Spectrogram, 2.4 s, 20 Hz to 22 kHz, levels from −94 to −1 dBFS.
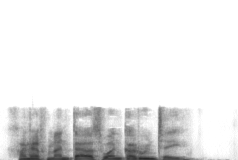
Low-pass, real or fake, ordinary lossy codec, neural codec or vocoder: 7.2 kHz; fake; AAC, 48 kbps; codec, 16 kHz, 1 kbps, X-Codec, HuBERT features, trained on general audio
